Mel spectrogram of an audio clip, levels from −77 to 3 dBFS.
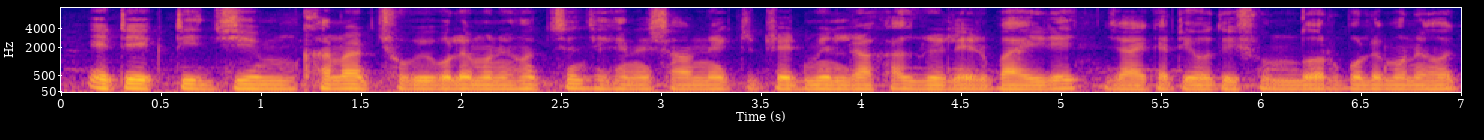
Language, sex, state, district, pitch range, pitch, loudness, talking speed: Bengali, male, Tripura, West Tripura, 105-110 Hz, 105 Hz, -17 LUFS, 170 wpm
